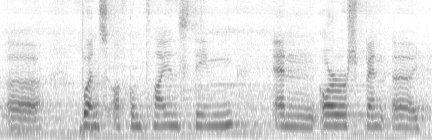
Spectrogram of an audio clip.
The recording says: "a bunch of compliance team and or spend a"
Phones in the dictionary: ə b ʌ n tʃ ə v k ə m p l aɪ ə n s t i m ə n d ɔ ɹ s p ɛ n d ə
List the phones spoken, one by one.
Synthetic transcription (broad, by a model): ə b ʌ n s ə f k ə m p l aɪ ə n s t i m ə n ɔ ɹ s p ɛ n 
